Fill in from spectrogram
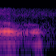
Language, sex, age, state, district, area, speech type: Bodo, male, 45-60, Assam, Chirang, rural, conversation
